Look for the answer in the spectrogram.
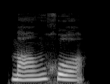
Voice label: "忙活", Chinese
